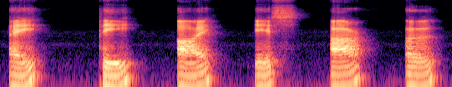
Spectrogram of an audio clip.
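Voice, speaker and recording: In a put-on character voice, a man growls out very deep, low, raspy tones with ordinary pitch variation, captured in a very clean recording against a silent background. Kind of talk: instructional demonstration. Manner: slow and evenly paced, pausing between letters.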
